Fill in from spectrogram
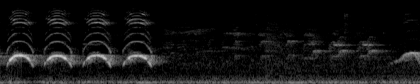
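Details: Black-throated laughingthrush singing and dancing: four loud, clear whistled notes, each arching up and down, repeated about every half second, then a softer run of varied short notes with faint background hum.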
